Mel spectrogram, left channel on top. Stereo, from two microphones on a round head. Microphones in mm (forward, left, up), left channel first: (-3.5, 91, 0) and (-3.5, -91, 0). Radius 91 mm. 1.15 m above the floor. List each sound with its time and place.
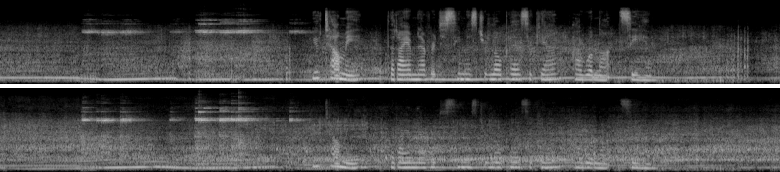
0.8 s a clink: 55° right (ahead or behind), 7.5 m
3.1 s a woman speaking: 85° left, 0.6 m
